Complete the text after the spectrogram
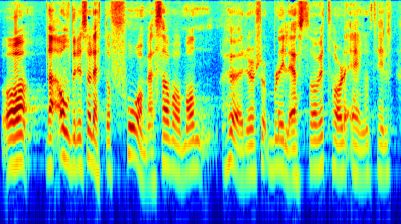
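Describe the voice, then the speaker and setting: A man's voice: on the high side, a little mellow. Norwegian man preaching in a reverberant hall. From Norway. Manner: earnest, reflective, with rising emphasis in places. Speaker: pastor. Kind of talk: sermon.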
